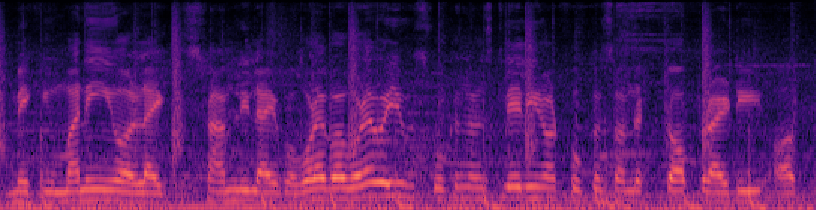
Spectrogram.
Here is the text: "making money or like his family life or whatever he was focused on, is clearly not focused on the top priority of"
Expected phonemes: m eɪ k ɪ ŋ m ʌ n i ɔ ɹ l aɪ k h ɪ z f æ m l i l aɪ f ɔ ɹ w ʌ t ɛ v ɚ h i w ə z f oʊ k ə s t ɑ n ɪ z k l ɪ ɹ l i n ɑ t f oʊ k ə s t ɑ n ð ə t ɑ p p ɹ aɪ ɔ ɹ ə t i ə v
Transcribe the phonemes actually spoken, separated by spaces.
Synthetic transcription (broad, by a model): m eɪ k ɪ ŋ m ʌ n i ɔ ɹ l aɪ k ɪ s f æ m l i l aɪ f ɔ ɹ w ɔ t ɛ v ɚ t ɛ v ə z f oʊ k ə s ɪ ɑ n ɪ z k l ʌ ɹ l i n ɑ t f oʊ k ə s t ɑ n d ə t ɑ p p ɹ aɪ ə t i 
